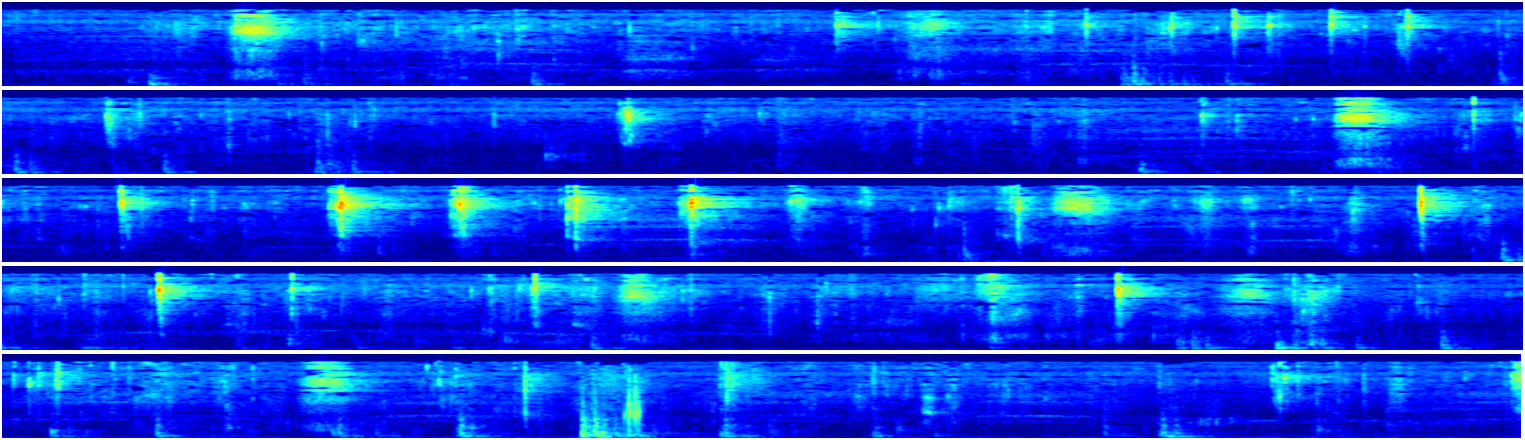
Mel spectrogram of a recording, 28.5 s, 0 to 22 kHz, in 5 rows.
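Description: Close-up eating sounds of a person eating rice by hand: irregular wet chewing, lip smacks and mouth clicks, with a sharper click or crunch about 25 seconds in.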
